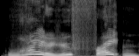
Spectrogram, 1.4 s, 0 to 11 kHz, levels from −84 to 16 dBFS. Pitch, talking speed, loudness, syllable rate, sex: 280 Hz, 170 wpm, -14 LUFS, 5.3 syllables/s, female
